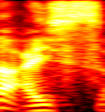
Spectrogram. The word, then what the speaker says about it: ICE: 그런데 I라고 그 뭐라고 부르지 않고 발음하지 않고 그냥 IC가 뭡니까? 얼음이라는 뜻이잖아요. 아이스. 그냥 폴리스 아이스 아이스 폴리스 이렇게 발음을 한대요.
